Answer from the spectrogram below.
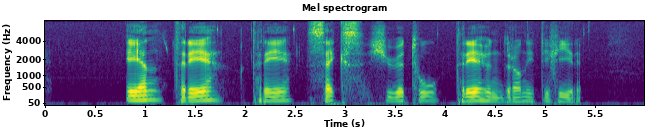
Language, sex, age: Norwegian, male, 63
